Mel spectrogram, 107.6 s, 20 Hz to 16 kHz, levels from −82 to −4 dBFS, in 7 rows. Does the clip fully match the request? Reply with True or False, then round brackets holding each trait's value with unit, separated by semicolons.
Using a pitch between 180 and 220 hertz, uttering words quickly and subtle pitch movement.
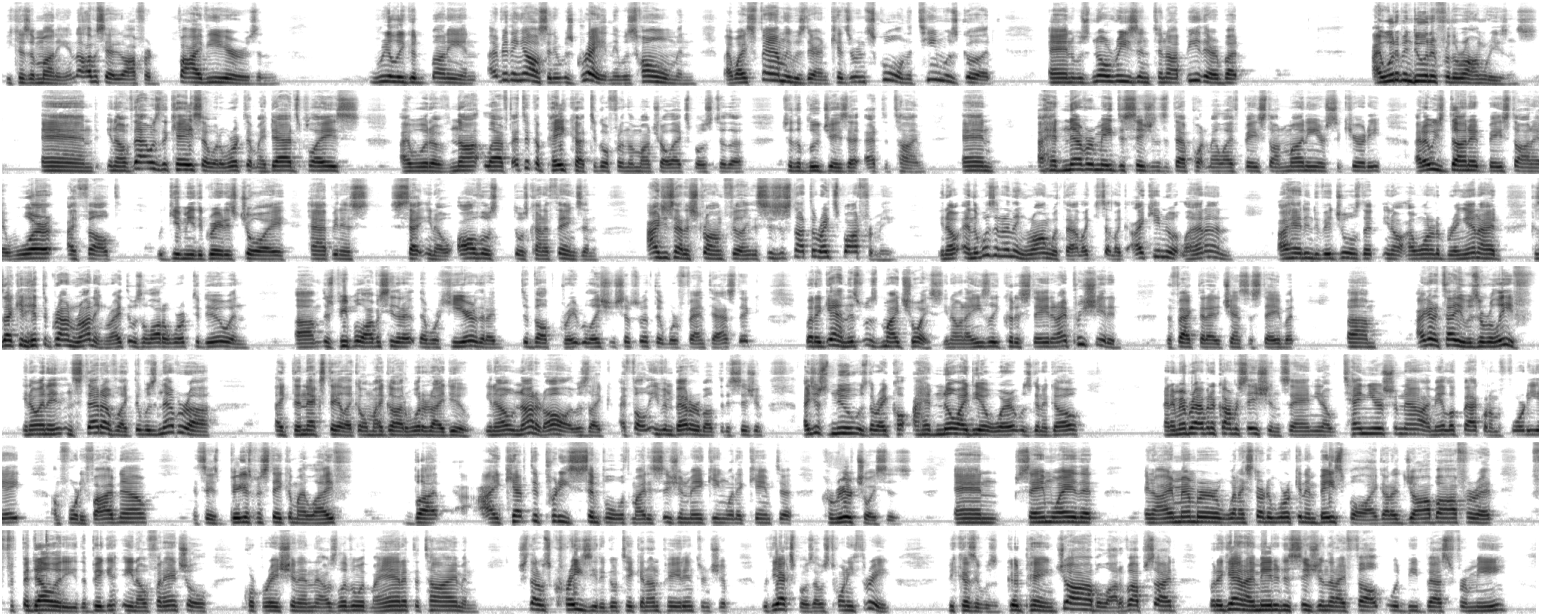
False (185 Hz; 250 wpm; 3.7 semitones)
